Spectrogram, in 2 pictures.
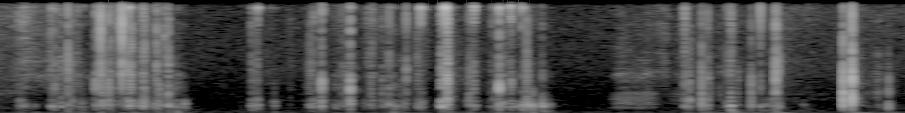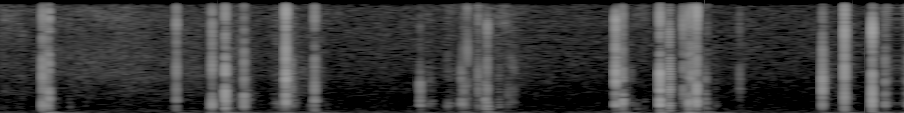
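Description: Long red nails tap rapidly on the vinyl top of a small green-yellow vinyl zip pouch resting on a dark surface. Quick, crisp taps and crinkly scratching come in bursts separated by short quiet gaps, sharp and bright with almost no ring.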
